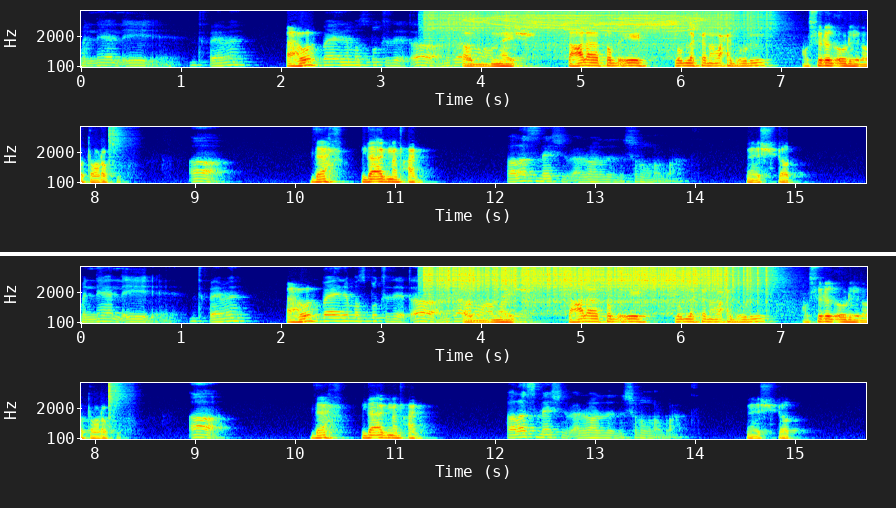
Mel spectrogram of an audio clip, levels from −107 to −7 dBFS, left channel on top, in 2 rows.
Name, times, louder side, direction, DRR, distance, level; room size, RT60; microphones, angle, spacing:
voice 1, 0.0-1.6 2.3-4.6 8.9-9.3 12.1-13.9, right 3 dB, 70° right, 1.4 m, -41 dB
sound 1, 3.4-6.9 8.1-8.2, right 8 dB, 85° right, 1.5 m, -30 dB
sound 2, 3.8-6.3, left 4 dB, 80° left, 2.3 m, -38 dB
voice 2, 3.8-4.5 4.9-5.7 5.9-6.9 7.2-8.1 10.2-11.3 14.5-14.9, left 4 dB, 25° left, 0.3 m, -28 dB
8.9 x 6.4 x 3.3 m
head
